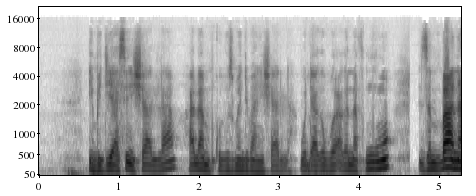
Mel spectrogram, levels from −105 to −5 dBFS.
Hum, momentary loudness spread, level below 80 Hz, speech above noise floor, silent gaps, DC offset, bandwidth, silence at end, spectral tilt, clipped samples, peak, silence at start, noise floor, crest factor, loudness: none; 11 LU; -54 dBFS; 26 dB; none; under 0.1%; 15 kHz; 0 s; -6 dB/octave; under 0.1%; -2 dBFS; 0.35 s; -47 dBFS; 20 dB; -24 LUFS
